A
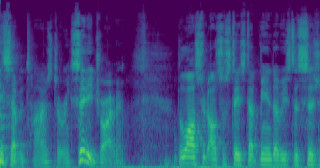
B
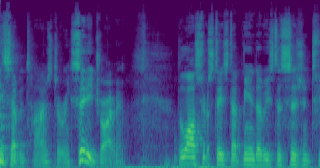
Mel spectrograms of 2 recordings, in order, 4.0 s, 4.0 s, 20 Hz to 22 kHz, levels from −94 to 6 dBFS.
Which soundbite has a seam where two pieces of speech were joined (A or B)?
B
